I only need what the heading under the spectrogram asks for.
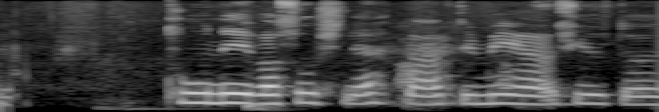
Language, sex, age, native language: Icelandic, male, 13, German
